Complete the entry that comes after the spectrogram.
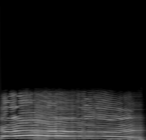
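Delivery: high, loud startled cry; shocked scream. Retold or imitated. Suika finds Ryusui's stone hand and eye, loud startled cry. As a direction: shriek like you just found a severed hand.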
